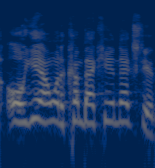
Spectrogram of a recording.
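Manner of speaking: high-pitched eager visitor; mock keen. Visitor telling Microsoft staff he'll return, mock keen.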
